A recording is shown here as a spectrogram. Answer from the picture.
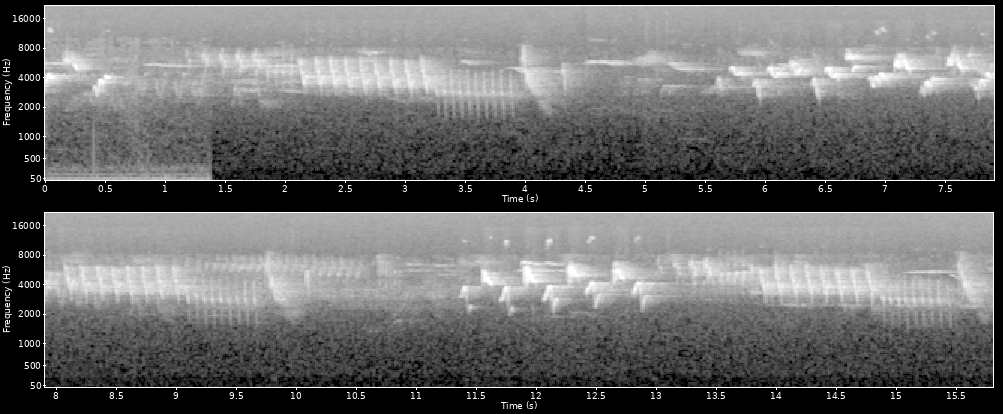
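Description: Near silence with very faint bird calls: scattered short chirps, trills and falling notes, in clusters with short gaps between them.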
